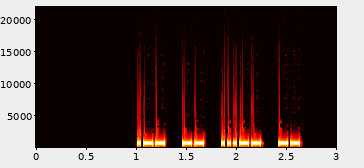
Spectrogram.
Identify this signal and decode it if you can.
Morse code, heard as a keyed tone, about 40 wpm, spaced as for 29 wpm, 700 Hz. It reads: WM3M
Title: USA Call Signs - 2x Character Spacing - 40wpm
